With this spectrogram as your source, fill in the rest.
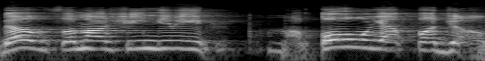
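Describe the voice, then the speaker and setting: A cartoonish character voice speaks at a moderate pace. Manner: gentle, caring.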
